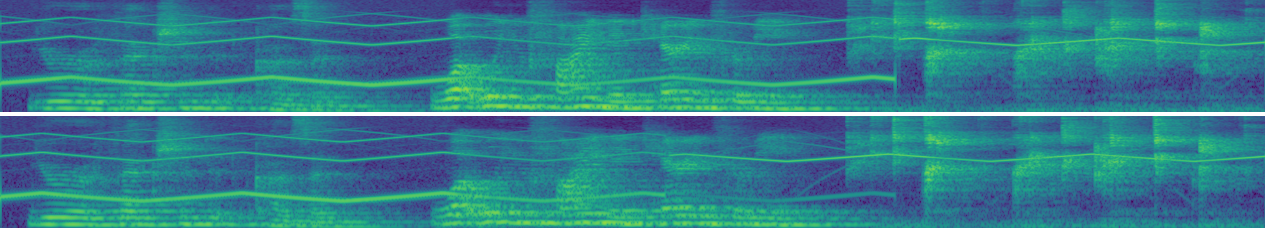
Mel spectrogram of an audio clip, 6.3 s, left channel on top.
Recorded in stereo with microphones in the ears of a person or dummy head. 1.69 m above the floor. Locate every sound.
0.1 s a woman speaking: 25° right (ahead or behind), 0.7 m
2.1 s a woman speaking: 75° left (ahead or behind), 1.0 m
4.2 s chewing: 60° right (ahead or behind), 1.1 m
